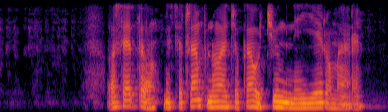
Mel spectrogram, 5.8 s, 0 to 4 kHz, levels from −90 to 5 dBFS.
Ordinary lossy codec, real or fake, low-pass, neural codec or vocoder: none; real; 3.6 kHz; none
